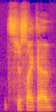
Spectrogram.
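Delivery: ordinary talk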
